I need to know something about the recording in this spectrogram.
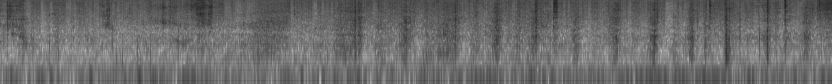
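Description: A woman chews soft crunchy food close to a microphone.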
